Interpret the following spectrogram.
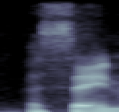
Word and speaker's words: Hussein: Hussein rhymes with big brain.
